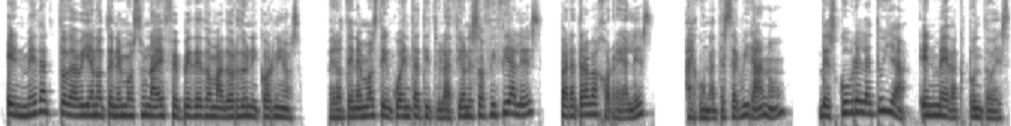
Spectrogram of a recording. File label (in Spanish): informal; voces en espanol; MEDAC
